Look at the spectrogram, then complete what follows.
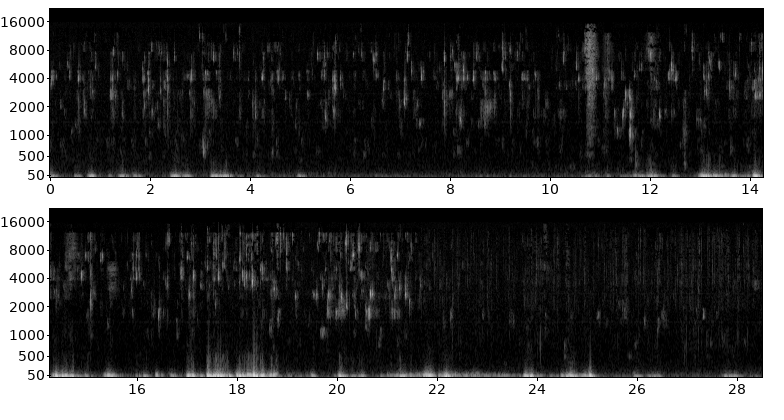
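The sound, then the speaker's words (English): Water drips and trickles steadily for the whole stretch, with scattered irregular drops over a low gurgling flow that swells louder midway, with no voices. “Water sounds. Yeah, there's some water sounds.”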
